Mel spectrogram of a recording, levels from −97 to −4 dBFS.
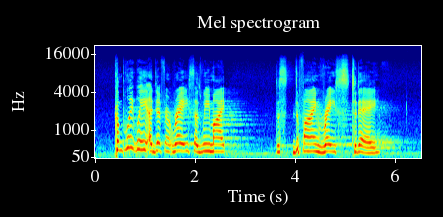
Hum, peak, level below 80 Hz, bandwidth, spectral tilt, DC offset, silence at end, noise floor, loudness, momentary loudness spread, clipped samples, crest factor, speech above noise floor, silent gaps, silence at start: none; -4 dBFS; -56 dBFS; 13.5 kHz; -5 dB/octave; under 0.1%; 0.55 s; -52 dBFS; -21 LUFS; 9 LU; under 0.1%; 18 dB; 32 dB; none; 0.4 s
